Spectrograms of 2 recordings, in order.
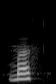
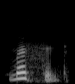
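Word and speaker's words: mustn't: माय हंट माय हंट मस्ट नॉट मसंट मस्टंट T silent करायचाय एम यु एस टी मस्टंट नाही म्हणायचंय मसंट म्हणायचंय त्या ठिकाणी टी सायलेंट आहे प्रॅक्टिस करायची आहे जास्तीत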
